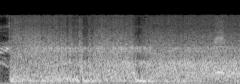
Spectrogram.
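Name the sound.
explosion sound effect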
